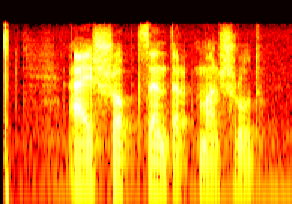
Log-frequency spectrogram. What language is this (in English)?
Russian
